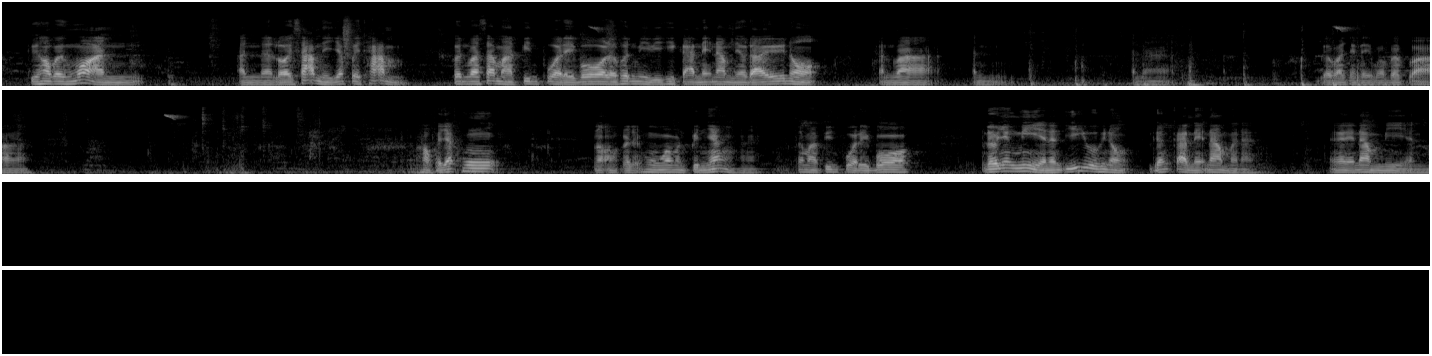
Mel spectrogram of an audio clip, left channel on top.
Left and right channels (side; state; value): right; silent; digital silence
